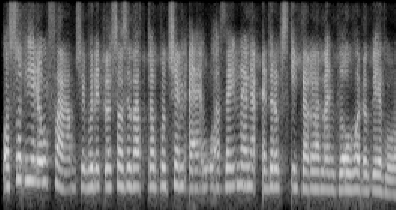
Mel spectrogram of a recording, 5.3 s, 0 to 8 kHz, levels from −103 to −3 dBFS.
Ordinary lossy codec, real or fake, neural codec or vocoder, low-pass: none; fake; codec, 16 kHz, 1 kbps, FreqCodec, smaller model; none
